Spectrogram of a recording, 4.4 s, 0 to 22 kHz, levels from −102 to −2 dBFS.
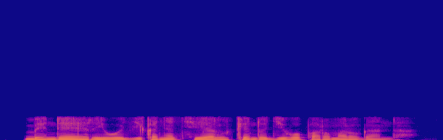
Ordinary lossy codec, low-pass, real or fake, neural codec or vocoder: AAC, 24 kbps; 3.6 kHz; real; none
